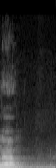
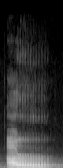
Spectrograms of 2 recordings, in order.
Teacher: Lihat, bergetar lidah kita. Ar. Nah, ini maksud takrir ini.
